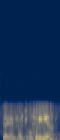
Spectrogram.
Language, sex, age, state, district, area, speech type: Punjabi, male, 30-45, Punjab, Amritsar, urban, conversation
